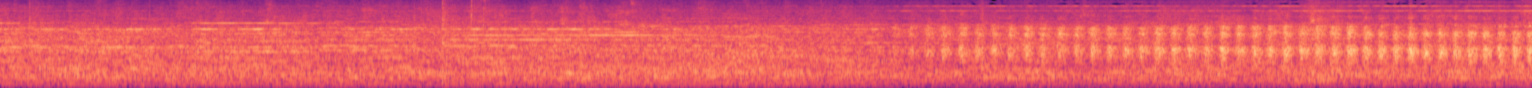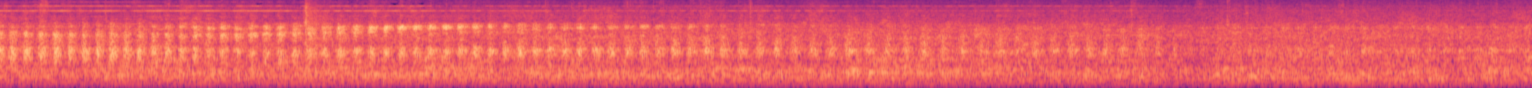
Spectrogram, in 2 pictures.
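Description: Large-scale model train, a tank locomotive hauling loaded coal wagons, running past on the layout's track. A fast, even rhythmic clatter comes in about nine seconds in, is loudest around the middle, and fades away again, over a steady background of hall chatter.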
